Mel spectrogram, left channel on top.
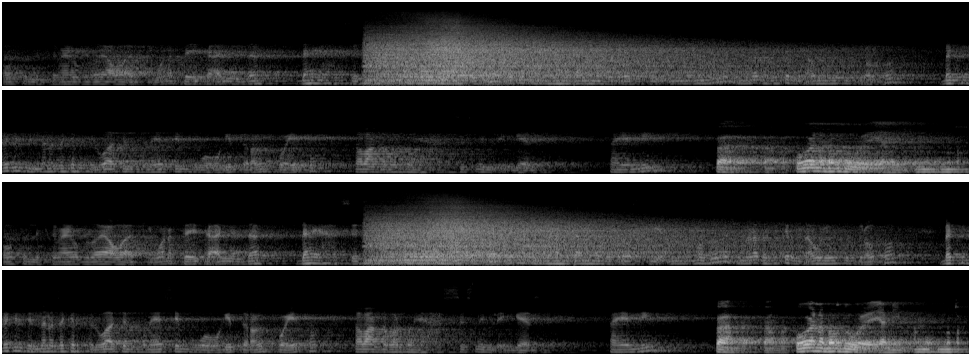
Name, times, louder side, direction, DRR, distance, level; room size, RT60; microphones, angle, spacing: voice 1, 0.0-15.0 15.7-16.2, right 3 dB, 45° right, 4 dB, 0.7 m, -41 dB
sound 1, 3.6-8.8, left 1 dB, 10° left, 0.7 m, -32 dB
voice 2, 16.8-19.2, right 3 dB, 85° right, 6 dB, 0.6 m, -28 dB
14.0 x 5.5 x 5.3 m, 2.7 s
head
